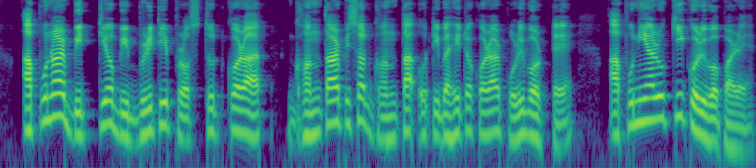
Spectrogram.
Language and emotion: Assamese, neutral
